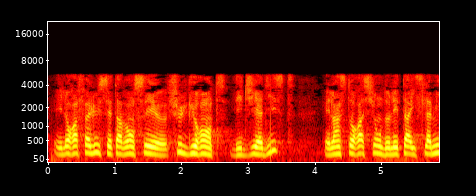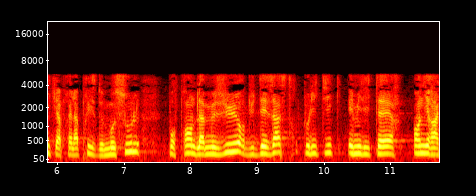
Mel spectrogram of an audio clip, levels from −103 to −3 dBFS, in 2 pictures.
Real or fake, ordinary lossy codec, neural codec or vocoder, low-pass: real; AAC, 48 kbps; none; 5.4 kHz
